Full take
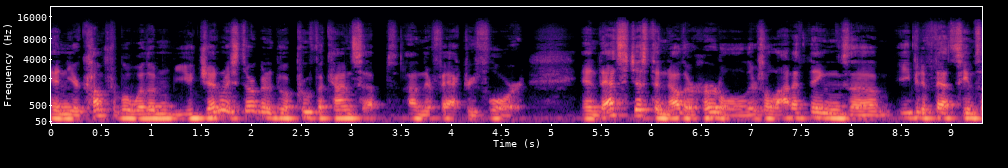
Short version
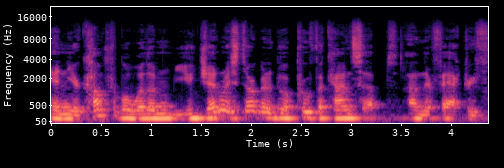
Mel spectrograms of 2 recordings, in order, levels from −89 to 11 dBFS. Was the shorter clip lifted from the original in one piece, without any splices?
yes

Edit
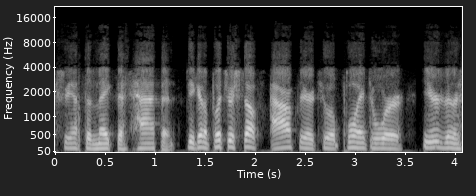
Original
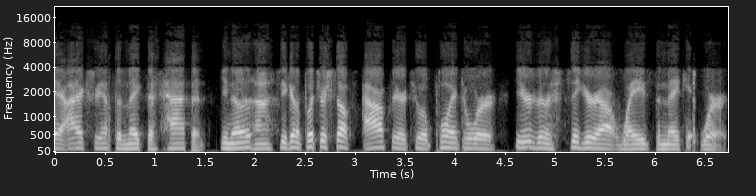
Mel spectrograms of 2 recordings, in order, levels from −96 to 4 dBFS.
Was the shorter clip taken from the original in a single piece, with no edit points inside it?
no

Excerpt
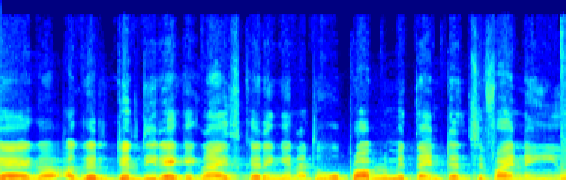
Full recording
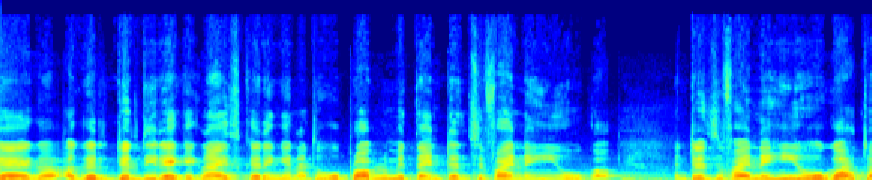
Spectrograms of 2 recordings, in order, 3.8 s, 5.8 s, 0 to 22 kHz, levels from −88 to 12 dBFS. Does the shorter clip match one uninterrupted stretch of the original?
yes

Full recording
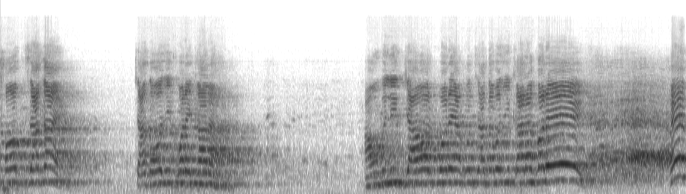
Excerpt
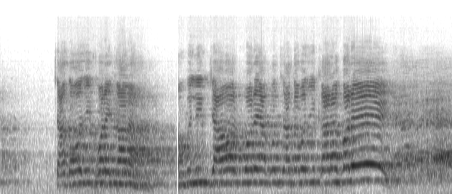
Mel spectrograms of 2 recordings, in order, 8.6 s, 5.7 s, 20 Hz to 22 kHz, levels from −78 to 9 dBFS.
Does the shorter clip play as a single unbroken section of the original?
no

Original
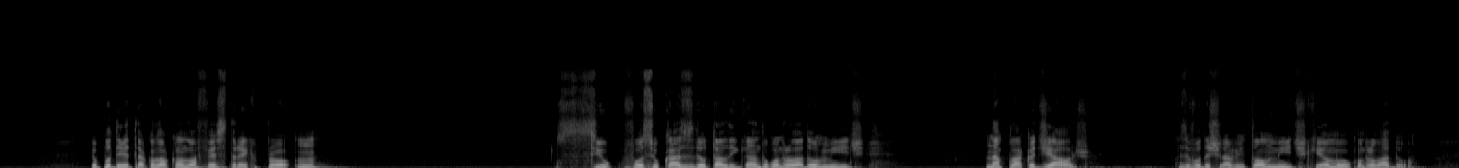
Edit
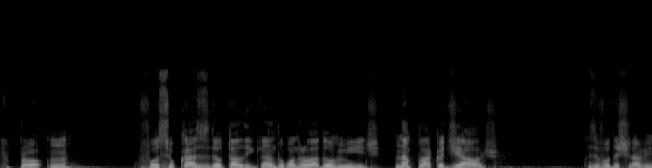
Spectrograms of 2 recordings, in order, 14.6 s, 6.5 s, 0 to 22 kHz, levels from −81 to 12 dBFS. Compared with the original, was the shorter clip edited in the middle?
yes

